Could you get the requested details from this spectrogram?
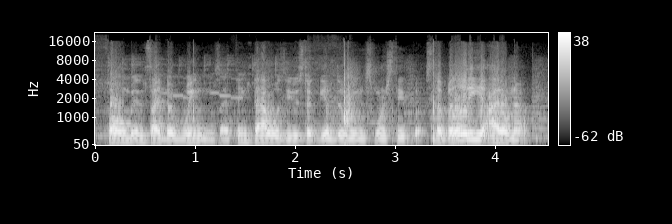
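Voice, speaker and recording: This man speaks at a medium pitch with fairly even intonation. Noticeable background noise runs underneath. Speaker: toy reviewer. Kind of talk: product review. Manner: halting, many fillers.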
